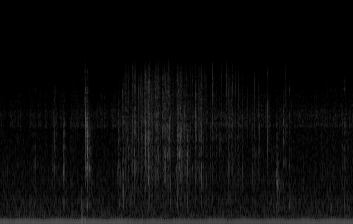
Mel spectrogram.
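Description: A person biting into and chewing a snack held in a plastic wrapper, with a single click and then a few seconds of dense crackling starting about two and a half seconds in. A steady low hum runs underneath.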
